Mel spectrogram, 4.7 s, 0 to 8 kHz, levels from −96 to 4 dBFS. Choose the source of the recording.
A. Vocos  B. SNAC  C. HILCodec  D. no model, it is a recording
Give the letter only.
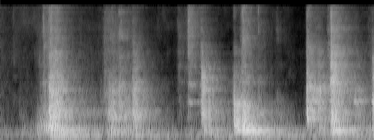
A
